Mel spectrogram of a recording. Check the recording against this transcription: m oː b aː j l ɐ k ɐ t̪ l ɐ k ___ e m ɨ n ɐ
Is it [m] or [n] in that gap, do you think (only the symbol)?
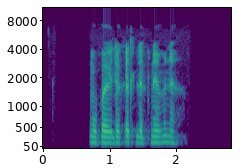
n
